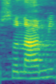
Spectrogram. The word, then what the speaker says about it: tsunami: तो सुनामी किससे बना हुआ है, सू का मतलब हार्बर, यहाँ पर टी साइलेंट है, तो सू का मतलब हार्बर और नामी का मतलब वेव।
